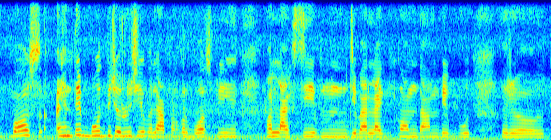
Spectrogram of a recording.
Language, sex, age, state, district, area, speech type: Odia, female, 30-45, Odisha, Balangir, urban, spontaneous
